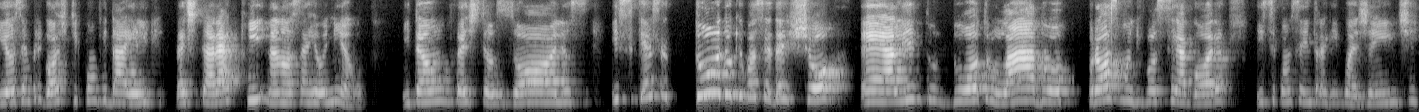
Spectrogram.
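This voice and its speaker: The voice is raised and projected, bright and sharp in tone, with ordinary pitch variation and a fairly slow pace. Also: woman, high pitch for a woman. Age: 30s. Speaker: sales director. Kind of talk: motivational talk. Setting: video call.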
